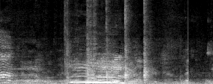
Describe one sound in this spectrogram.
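A man yells loudly close by.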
